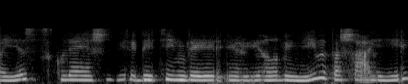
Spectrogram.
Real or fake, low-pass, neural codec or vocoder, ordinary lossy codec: fake; 5.4 kHz; codec, 24 kHz, 0.9 kbps, WavTokenizer, medium music audio release; AAC, 24 kbps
